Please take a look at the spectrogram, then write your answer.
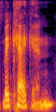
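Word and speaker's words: McEachin: It is good to know that it's McKecken because people don't know that it's pronounced that way.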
